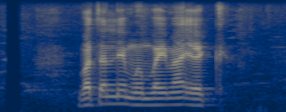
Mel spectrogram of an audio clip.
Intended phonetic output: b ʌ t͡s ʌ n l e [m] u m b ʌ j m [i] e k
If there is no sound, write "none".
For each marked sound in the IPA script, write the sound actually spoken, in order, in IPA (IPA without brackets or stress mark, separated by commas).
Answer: m, a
